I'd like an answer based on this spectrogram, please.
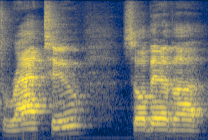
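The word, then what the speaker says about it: Raty: it's looks like it's ratty but I've confirmed with people of European descent that it is pronounced rat too so a bit of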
